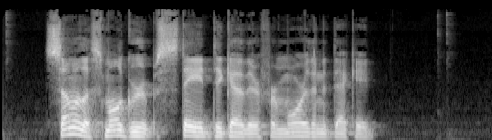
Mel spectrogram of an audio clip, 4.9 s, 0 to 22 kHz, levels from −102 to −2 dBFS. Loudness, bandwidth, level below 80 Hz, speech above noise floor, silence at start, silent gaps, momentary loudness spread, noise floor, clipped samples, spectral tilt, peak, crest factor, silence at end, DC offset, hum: -15 LUFS; 16.5 kHz; -54 dBFS; 55 dB; 0.45 s; none; 10 LU; -69 dBFS; under 0.1%; -4.5 dB/octave; -2 dBFS; 14 dB; 1.2 s; under 0.1%; none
